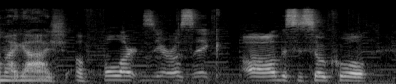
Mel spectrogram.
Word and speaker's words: Xerosic: And when you say it like a Xerosic apostrophe S, it sounds like you're just saying 06, which I'm pretty sure is kind of like supposed to be the joke of his name.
